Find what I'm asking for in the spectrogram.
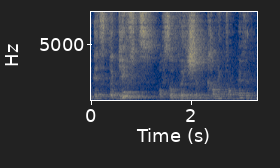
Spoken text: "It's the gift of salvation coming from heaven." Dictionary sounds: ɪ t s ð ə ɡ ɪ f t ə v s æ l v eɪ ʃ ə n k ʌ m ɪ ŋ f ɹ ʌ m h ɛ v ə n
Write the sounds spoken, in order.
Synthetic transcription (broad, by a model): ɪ t s ð ə ɡ ɪ f t ə v s æ l v eɪ ʃ ə n k ʌ m ɪ ŋ f ɹ ʌ m h ɛ v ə n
